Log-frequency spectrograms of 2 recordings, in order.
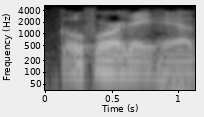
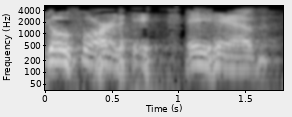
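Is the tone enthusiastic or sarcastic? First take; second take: sarcastic; enthusiastic. First: It is said with a mocking, sarcastic tone. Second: It is said with sincere, cheering enthusiasm. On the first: The speaker means the opposite of the words. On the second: The speaker truly encourages the king to go.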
